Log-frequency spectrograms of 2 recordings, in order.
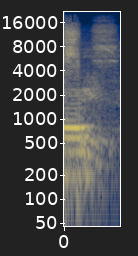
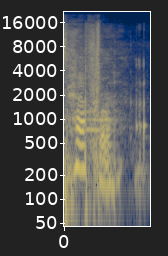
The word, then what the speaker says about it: heifer: Haifa. It's Yeah, Haifa. I think she just. No, it's heifer. I pronounced it correctly. I said heifer.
